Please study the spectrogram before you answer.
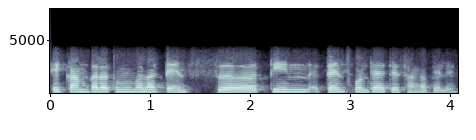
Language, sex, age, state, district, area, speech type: Marathi, other, 18-30, Maharashtra, Buldhana, urban, conversation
